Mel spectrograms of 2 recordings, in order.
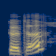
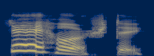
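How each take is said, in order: First: The phrase is said fast and heavily run together. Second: The phrase is said at a normal, unhurried pace.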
